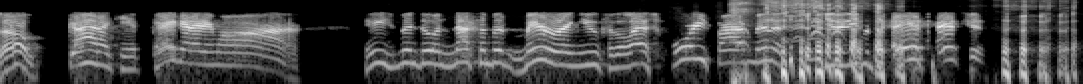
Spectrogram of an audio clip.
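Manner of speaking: high, slow, exasperated complaint; exasperated coworker. Retold or imitated. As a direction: whine it out, fed up. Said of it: "Brandon goes".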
